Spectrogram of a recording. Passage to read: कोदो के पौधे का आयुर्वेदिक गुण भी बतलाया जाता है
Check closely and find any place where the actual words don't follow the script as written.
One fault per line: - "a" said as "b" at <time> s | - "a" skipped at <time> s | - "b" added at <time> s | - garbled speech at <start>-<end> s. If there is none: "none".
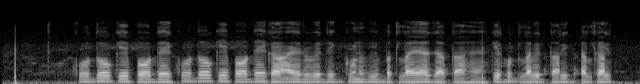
- "कोदो के पौधे" added at 1.8 s
- garbled speech at 4.9-6.1 s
